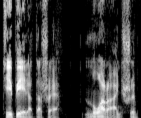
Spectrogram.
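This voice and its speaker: A man voicing a blunt, suspicious merchant in a storybook reading, questioning in a measured, pointed and persistent way. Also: rumbling low, animated, no room sound, studio quality, voice pushed down, heavily acted. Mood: suspicious, probing.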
